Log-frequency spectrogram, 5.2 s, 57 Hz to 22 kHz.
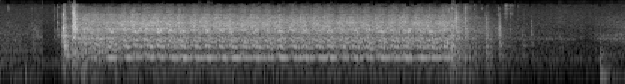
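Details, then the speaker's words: Camper engine after sitting about two months, on a 12 V jump start: starter spins evenly for about three seconds but it never fires; owner thinks it needs starting fluid; crank no start. "probably gonna need a little starting fluid a couple more pumps yeah i'm gonna grab some starting fluid"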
